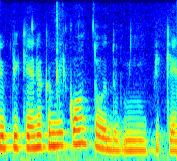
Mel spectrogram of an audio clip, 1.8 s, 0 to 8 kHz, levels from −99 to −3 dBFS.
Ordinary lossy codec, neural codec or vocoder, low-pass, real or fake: none; none; none; real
